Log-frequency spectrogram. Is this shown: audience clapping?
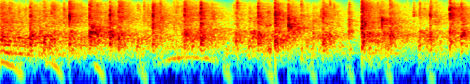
yes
